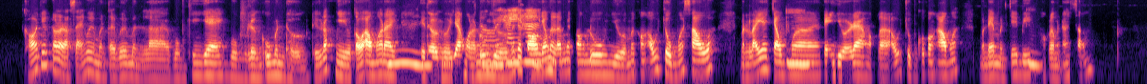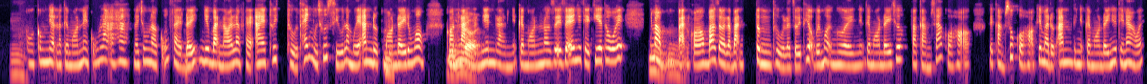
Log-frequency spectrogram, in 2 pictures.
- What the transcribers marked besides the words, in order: tapping; other background noise; distorted speech
- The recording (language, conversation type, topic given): Vietnamese, podcast, Bạn nghĩ ẩm thực giúp gìn giữ văn hoá như thế nào?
